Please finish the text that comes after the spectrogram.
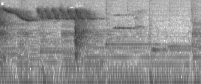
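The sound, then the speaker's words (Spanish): Small birds chirp in the background, a high descending whistle followed by a quick run of bright tweets, fairly faint over a low steady ambient hum. “mientras tenemos unos pajaritos hermosos de fondo.”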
